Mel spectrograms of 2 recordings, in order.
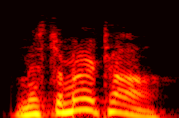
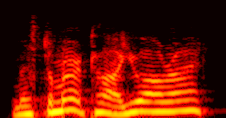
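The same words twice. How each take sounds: First: Urgent call. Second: Urgent call, pitched high. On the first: Calling to fallen man. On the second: Dan calling to the fallen man: worried, high call. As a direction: call out, worried and rising much higher. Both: A narrator's reading.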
